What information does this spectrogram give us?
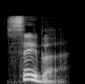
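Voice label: "ceiba", British English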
